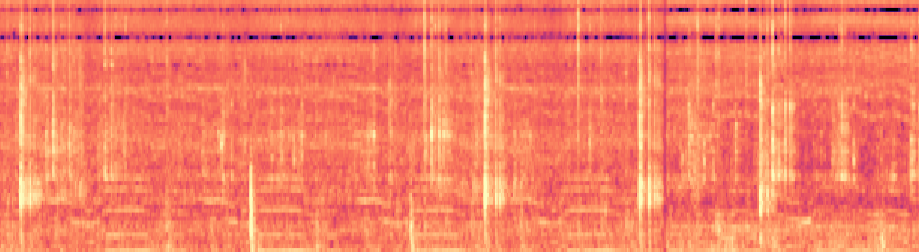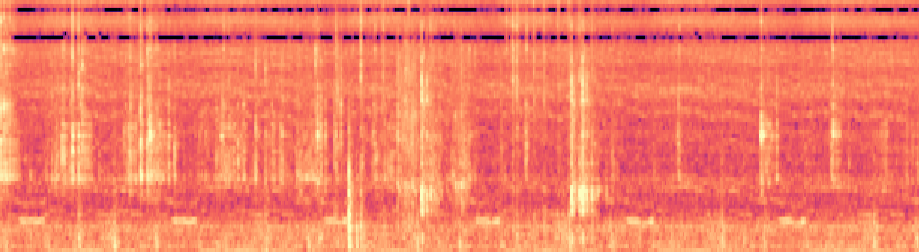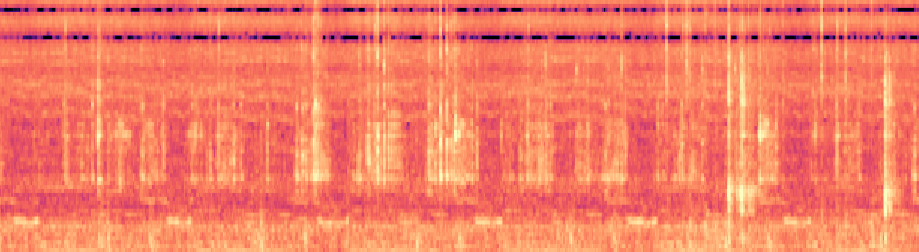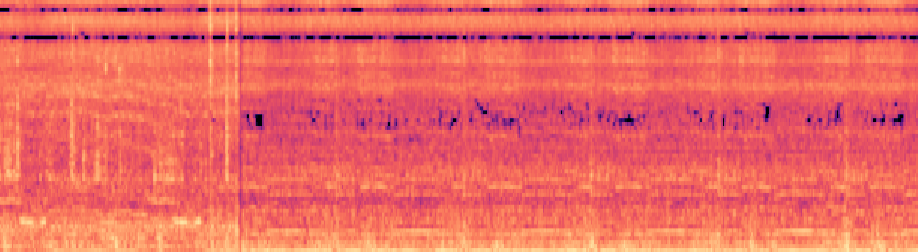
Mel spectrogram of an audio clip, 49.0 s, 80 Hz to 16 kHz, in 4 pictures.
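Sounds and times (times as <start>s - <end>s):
plastic balls clicking: 0.1s - 1.7s, 5.0s - 7.0s, 7.7s - 11.4s, 12.0s - 20.4s, 25.4s - 37.0s.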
